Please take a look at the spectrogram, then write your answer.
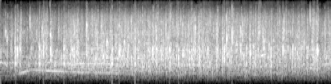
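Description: Government-school children clap loudly together in a classroom, a dense continuous patter of many hands that holds steady for a few seconds with a faint crowd murmur underneath.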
